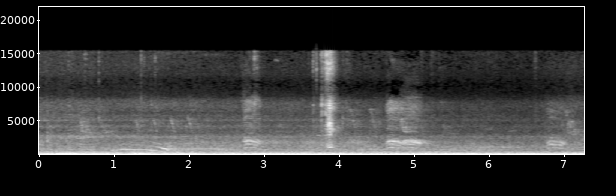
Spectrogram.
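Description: Three short, harsh bird calls about two seconds apart, over a steady low hum.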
